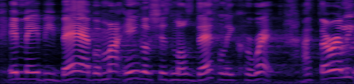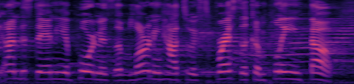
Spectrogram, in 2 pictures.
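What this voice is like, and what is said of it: Southern US accent. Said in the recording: “my southern accent at times leaves my syllables lacking”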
